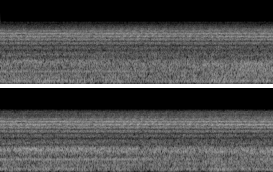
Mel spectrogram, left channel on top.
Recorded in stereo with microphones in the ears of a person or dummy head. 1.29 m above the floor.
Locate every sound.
0.0 s a drone: 15° right (ahead or behind)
